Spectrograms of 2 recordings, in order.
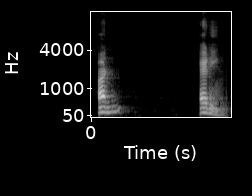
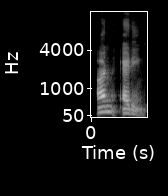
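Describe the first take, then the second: First: अनएडिंग drawn out very slowly; slow model word. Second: Said in the usual way. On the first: Shown as a demonstration. Teacher introducing a new word to pupils, very slow. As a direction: stretch अनएडिंग out syllable by syllable.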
